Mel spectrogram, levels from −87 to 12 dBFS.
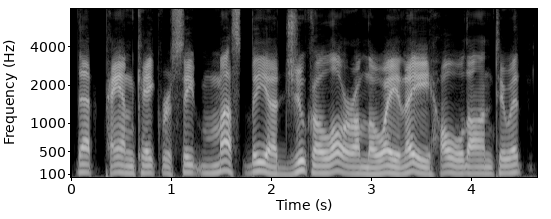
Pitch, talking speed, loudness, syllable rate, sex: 125 Hz, 180 wpm, -17 LUFS, 4.6 syllables/s, male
